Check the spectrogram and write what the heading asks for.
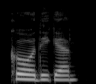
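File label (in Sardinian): "còdighe", female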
